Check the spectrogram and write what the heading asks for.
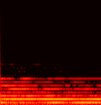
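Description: Background music holding a single long note, steady in pitch, with a rich set of overtones.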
